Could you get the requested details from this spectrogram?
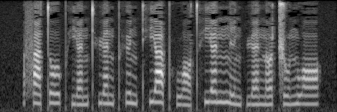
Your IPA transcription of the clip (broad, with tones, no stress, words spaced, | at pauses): fä˥ t̪o˥ʊ̯pʰjɛ˧˥nt̪ʰɥɛ˥˧npʰy˥˧n t̪ʰjä˥˩pʰwɔ˨˩t̪ʰjɛ˥n n̪i˥˩npɥɛ˥n ɤ˥ʈ͡ʂu˧˥n̪wɔ˥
